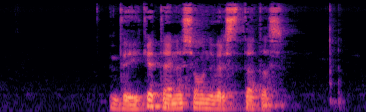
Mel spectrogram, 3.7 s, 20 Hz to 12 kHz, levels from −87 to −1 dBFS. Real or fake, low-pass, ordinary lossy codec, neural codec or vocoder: real; 10.8 kHz; Opus, 64 kbps; none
